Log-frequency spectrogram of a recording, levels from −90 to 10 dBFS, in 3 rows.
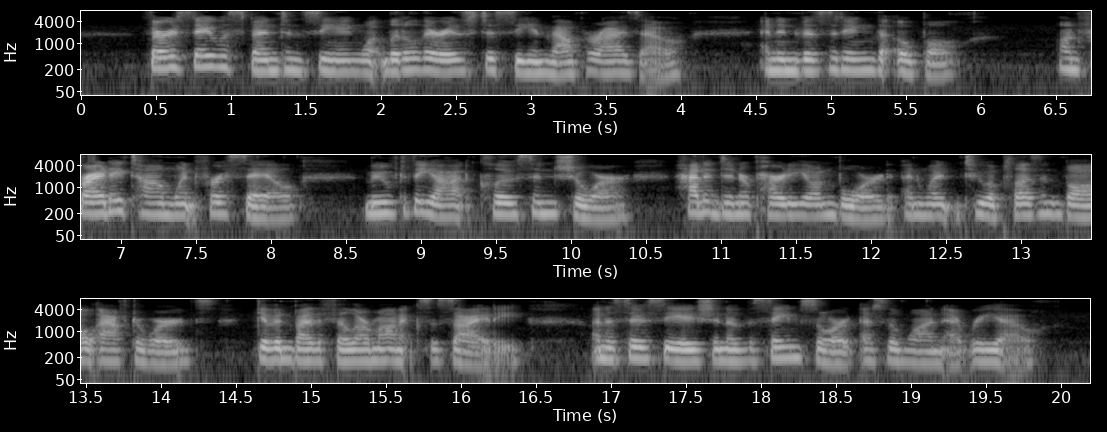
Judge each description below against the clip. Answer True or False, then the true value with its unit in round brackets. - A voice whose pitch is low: False (180 Hz)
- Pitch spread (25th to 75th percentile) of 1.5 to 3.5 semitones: True (2.8 semitones)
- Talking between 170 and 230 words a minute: True (175 wpm)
